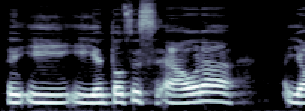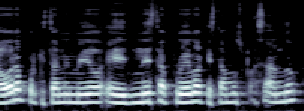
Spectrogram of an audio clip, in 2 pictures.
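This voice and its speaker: Dark-voiced woman preaching earnestly. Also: mid-range voice, level tone, moderate pace. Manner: earnest, many restarts and filler "eh". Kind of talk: conversational preaching.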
